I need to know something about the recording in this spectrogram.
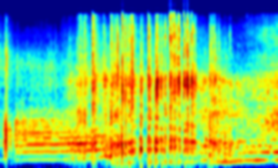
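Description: A rally car exhaust crackles and pops sharply.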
